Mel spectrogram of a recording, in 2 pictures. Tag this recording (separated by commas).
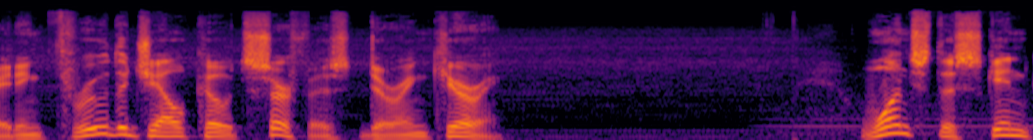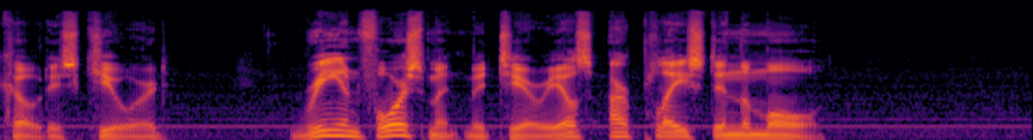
Speech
